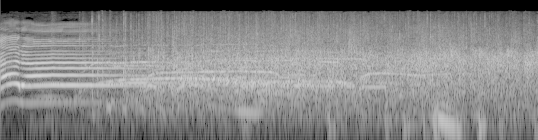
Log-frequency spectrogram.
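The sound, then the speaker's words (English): A live show audience breaks into loud, sustained clapping with a few cheers as a guest is called up onstage, the applause staying full and even to the end. “Put your hands together for”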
